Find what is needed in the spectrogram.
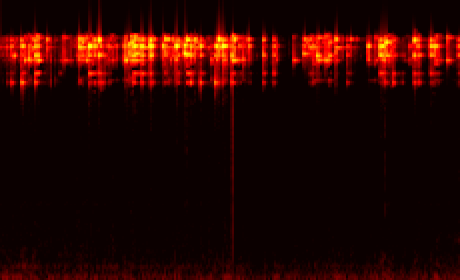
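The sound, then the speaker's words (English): Plain silver-gray anklet bells jingle in quick, irregular bursts, a bright, high, tinny shimmer that keeps going for several seconds with short pauses. No one speaks. “And the bells making the sound.”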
